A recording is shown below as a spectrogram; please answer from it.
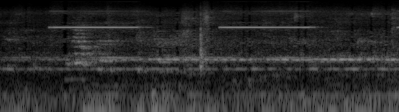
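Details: Hemodialysis machine in a renal unit: repeating high-pitched electronic alarm tones with room noise, a pressure alarm linked to filter collapse or vascular access problems limiting blood flow. Low dialysate pressure alarm.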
